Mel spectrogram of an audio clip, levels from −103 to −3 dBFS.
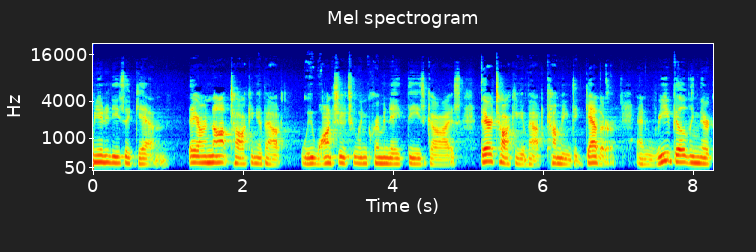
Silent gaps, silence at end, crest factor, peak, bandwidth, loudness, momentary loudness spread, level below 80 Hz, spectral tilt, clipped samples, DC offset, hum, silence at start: none; 0 s; 22 dB; -2 dBFS; 12 kHz; -24 LUFS; 12 LU; -80 dBFS; -5.5 dB/octave; under 0.1%; under 0.1%; none; 0 s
